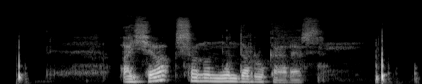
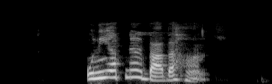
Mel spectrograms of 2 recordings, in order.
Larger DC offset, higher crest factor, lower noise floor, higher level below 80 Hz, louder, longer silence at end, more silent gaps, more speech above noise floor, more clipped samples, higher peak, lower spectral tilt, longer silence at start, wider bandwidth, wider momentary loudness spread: neither; about the same, 22 dB vs 18 dB; second, -52 dBFS vs -70 dBFS; about the same, -60 dBFS vs -62 dBFS; second, -21 LUFS vs -17 LUFS; second, 0.05 s vs 0.65 s; neither; second, 32 dB vs 54 dB; neither; about the same, 0 dBFS vs -2 dBFS; about the same, -7 dB/octave vs -6.5 dB/octave; second, 0.2 s vs 0.85 s; first, 9.8 kHz vs 7.6 kHz; first, 18 LU vs 14 LU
